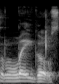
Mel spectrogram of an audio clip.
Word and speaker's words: Lagos: You guys told me in the last video that it's pronounced Burkina, and that the other foundation is pronounced Lagos, that I said it right.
